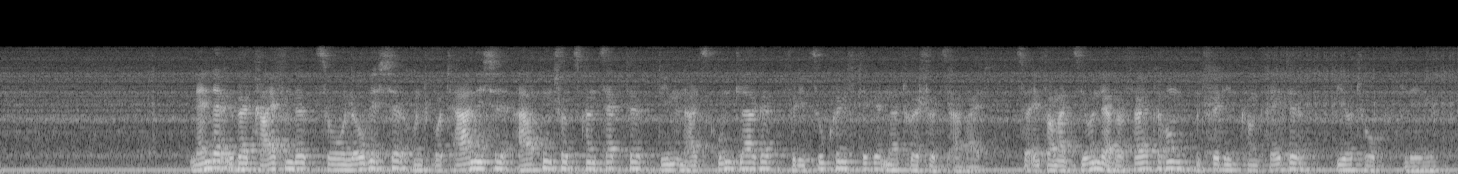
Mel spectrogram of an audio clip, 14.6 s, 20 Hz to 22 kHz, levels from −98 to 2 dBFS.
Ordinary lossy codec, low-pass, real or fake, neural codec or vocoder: none; 7.2 kHz; real; none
